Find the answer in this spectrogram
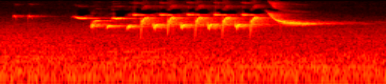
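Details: Widani-style song of a Moroccan European goldfinch: thin high lead-in notes, a quick series of about eight tinkling chirps, then a drawn-out falling slur closing the phrase.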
